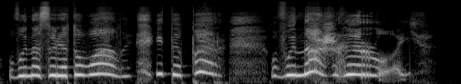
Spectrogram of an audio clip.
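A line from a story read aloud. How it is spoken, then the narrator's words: Squeaky voice. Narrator (Ukrainian): пропищала третя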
